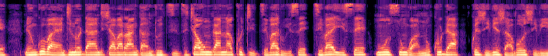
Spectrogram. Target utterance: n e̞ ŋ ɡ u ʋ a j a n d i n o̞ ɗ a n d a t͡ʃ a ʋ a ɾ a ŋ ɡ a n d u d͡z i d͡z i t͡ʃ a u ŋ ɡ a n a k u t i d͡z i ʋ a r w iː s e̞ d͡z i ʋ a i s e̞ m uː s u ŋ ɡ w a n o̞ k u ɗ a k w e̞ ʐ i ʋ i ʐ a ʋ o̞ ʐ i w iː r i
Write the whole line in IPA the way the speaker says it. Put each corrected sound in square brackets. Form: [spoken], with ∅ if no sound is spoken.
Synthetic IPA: n e̞ ŋ ɡ u ʋ a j a n d i n o̞ ɗ a n d [i] t͡ʃ a ʋ a ɾ a ŋ ɡ a n d u d͡z i d͡z i t͡ʃ a u ŋ ɡ a n a k u t i d͡z i ʋ a r w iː s e̞ d͡z i ʋ a i s e̞ m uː s u ŋ ɡ w a n o̞ k u ɗ a k w e̞ ʐ i ʋ i ʐ a ʋ o̞ ʐ i [ʋ] iː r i

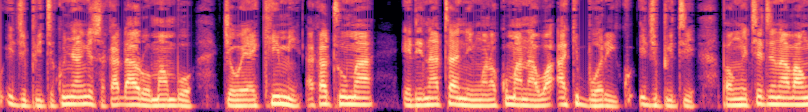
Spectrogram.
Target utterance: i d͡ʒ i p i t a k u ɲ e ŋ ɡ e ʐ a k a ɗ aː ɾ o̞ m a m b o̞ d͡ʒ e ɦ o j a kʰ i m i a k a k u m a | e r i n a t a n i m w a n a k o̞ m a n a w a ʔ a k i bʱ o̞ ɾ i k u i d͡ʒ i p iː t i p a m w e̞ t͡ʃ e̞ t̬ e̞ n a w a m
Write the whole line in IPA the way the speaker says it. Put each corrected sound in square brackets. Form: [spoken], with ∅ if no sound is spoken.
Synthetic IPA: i d͡ʒ i p i t [i] k u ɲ [a] ŋ ɡ e ʐ a k a ɗ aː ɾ o̞ m a m b o̞ d͡ʒ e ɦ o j a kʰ i m i a k a [t] u m a | e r i n a t a n i m w a n a k o̞ m a n a w a ʔ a k i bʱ o̞ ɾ i k u i d͡ʒ i p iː t i p a m w e̞ t͡ʃ e̞ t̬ e̞ n a [ʋ] a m

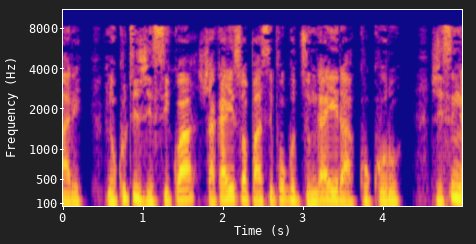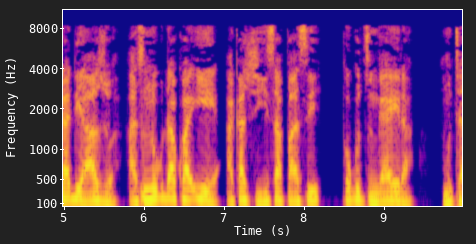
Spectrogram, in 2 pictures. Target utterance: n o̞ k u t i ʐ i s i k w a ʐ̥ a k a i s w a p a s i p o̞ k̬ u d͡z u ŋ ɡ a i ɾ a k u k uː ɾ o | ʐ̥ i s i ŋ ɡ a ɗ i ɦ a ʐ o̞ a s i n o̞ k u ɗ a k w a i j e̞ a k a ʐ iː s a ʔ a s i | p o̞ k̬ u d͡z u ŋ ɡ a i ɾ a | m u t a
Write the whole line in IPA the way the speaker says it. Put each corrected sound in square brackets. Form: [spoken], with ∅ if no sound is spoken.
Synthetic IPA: n o̞ k u t i ʐ i s i k w a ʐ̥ a k a i s w a p a s i p o̞ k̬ u d͡z u ŋ ɡ a i ɾ a k u k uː ɾ [u] | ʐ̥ i s i ŋ ɡ a ɗ i ɦ a ʐ o̞ a s i n o̞ k u ɗ a k w a i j e̞ a k a ʐ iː s a [p] a s i | p o̞ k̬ u d͡z u ŋ ɡ a i ɾ a | m u t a

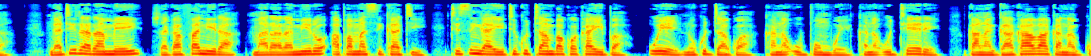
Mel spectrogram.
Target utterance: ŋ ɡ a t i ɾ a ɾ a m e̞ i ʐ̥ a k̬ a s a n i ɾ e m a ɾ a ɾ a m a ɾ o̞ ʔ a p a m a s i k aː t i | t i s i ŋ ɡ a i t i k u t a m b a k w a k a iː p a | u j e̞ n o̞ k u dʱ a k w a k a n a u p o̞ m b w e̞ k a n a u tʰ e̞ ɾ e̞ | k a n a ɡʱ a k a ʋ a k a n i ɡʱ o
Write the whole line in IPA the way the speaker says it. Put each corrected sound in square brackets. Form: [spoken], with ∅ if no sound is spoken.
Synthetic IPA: ŋ ɡ a t i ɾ a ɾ a m e̞ i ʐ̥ a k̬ a [f] a n i ɾ [a] m a ɾ a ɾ a m [i] ɾ o̞ ʔ a p a m a s i k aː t i | t i s i ŋ ɡ a i t i k u t a m b a k w a k a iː p a | u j e̞ n o̞ k u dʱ a k w a k a n a u p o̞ m b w e̞ k a n a u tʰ e̞ ɾ e̞ | k a n a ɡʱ a k a ʋ a k a n [a] ɡʱ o

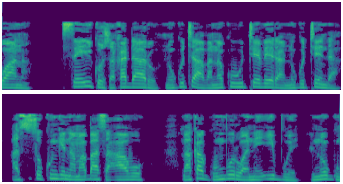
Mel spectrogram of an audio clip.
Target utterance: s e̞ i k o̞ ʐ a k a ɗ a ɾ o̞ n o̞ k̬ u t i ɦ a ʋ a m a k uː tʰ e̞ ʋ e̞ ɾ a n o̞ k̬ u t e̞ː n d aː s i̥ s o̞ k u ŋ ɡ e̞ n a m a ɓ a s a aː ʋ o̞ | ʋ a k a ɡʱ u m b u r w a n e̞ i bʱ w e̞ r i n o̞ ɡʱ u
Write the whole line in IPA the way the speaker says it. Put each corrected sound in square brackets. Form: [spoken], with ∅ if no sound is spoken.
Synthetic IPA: s e̞ i k o̞ ʐ a k a ɗ a ɾ o̞ n o̞ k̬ u t i ɦ a ʋ a [n] a k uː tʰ e̞ ʋ e̞ ɾ a n o̞ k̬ u t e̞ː n d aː s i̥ s o̞ k u ŋ ɡ e̞ n a m a ɓ a s a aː ʋ o̞ | ʋ a k a ɡʱ u m b u r w a n e̞ i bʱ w e̞ r i n o̞ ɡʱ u

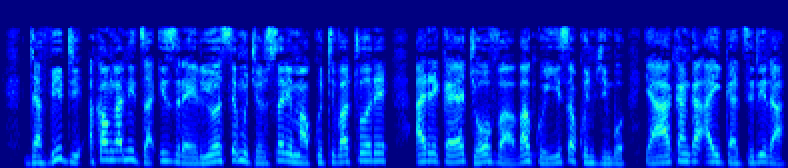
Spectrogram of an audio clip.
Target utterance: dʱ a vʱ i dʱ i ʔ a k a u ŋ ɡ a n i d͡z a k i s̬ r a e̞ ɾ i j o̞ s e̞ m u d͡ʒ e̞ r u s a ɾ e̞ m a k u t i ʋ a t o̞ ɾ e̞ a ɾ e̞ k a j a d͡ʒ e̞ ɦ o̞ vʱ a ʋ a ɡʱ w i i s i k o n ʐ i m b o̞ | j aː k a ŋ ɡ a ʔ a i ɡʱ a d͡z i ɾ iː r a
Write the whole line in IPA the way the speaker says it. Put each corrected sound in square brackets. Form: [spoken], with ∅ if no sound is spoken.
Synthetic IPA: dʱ a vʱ i dʱ i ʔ a k a u ŋ ɡ a n i d͡z a [ʔ] i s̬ r a e̞ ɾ i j o̞ s e̞ m u d͡ʒ e̞ r u s a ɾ e̞ m a k u t i ʋ a t o̞ ɾ e̞ a ɾ e̞ k a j a d͡ʒ e̞ ɦ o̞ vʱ a ʋ a ɡʱ w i i s [a] k [u] n ʐ i m b o̞ | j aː k a ŋ ɡ a ʔ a i ɡʱ a d͡z i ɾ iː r a

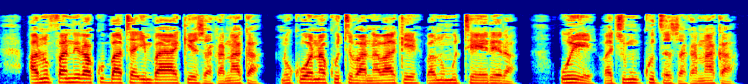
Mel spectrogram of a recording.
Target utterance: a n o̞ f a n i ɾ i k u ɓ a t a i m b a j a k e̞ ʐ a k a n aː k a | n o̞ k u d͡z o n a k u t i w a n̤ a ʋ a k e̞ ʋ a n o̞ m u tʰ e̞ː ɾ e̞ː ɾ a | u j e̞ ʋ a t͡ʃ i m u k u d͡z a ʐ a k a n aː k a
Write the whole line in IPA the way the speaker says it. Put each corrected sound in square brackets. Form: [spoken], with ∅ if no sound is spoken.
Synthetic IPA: a n o̞ f a n i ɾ [a] k u ɓ a t a i m b a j a k e̞ ʐ a k a n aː k a | n o̞ k u [∅] o n a k u t i [ʋ] a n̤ a ʋ a k e̞ ʋ a n o̞ m u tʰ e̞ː ɾ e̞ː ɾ a | u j e̞ ʋ a t͡ʃ i m u k u d͡z a ʐ a k a n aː k a

